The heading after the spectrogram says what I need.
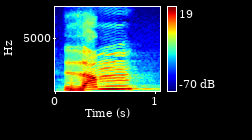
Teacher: ذال کو میم کے ساتھ ملایا، ناک میں آواز پیدا کرتے ہوئے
